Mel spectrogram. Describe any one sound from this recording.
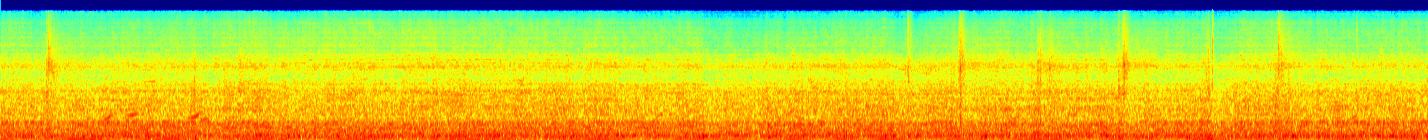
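Grapes tumble and rustle as they are poured into a machine.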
